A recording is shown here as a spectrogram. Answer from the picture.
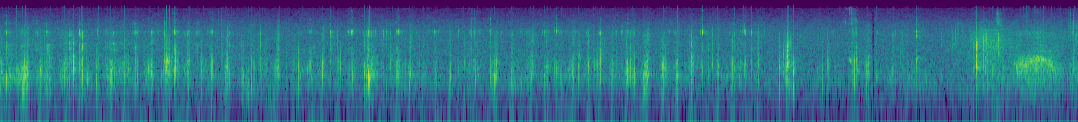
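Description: Close-miked chewing of a soft coconut-coated custard roll: a steady run of short, moist mouth clicks and smacks, with a fresh bite near the end.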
